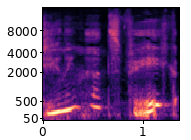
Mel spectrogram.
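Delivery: put-on whisper under breath. Retelling a quiet remark to a companion at a checkout: imitating whispering under breath. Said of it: "under my breath saying to Chris".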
